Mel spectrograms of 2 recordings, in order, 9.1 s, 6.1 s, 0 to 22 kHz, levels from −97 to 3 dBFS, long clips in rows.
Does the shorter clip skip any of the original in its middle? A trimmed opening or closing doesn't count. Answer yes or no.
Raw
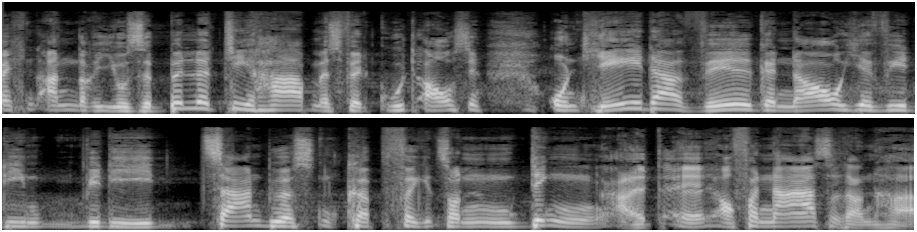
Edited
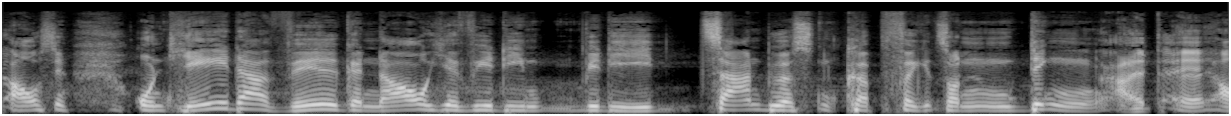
no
